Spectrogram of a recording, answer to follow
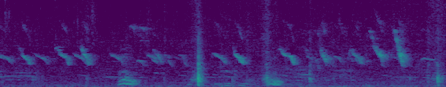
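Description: Chickens peeping in a rapid run of short, high, falling notes, with a few lower clucks. A knife chops on a plastic cutting board in a few sharp knocks, the loudest about two seconds in.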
